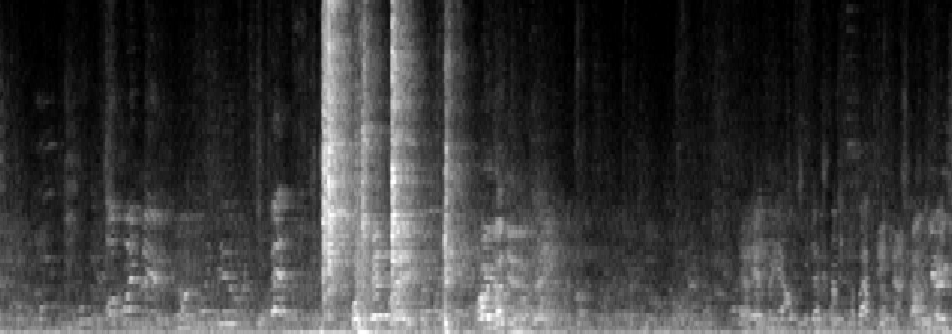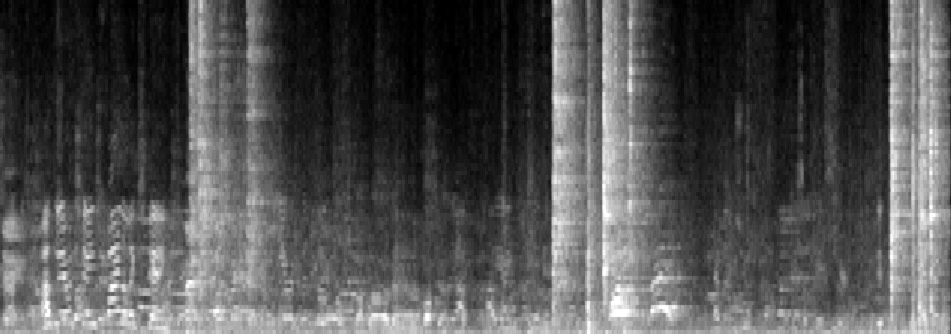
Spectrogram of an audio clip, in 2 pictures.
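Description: Several people murmur and talk in the background of a large echoing hall.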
